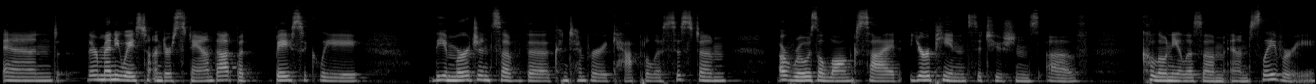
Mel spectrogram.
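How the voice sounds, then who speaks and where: A woman's ordinary speaking voice with an American accent, fairly low in pitch, at a moderate pace with fairly even intonation, in a very clean recording with a silent background. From US. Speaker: anthropologist. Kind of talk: interview.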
